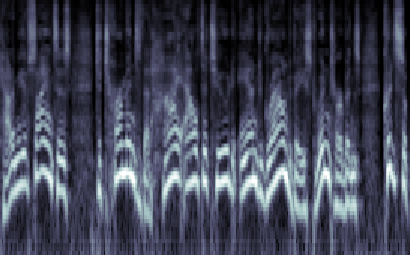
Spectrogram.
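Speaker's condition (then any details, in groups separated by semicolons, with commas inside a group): No condition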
